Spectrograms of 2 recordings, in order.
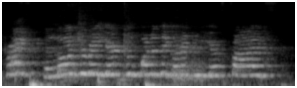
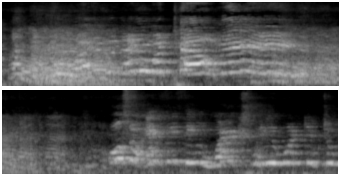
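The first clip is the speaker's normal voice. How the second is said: slow, louder mock-crying lament through laughter; mock wail; 7 semitones higher, 8 dB louder, slower than usual. Older self to nobody, hammed-up tearful wail.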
